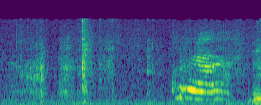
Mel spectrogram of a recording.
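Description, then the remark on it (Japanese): A single drawn-out cat meow rises and falls near the end, fairly clear, over quiet with faint rustling and a few soft clicks beforehand. “にゃーにゃ”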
